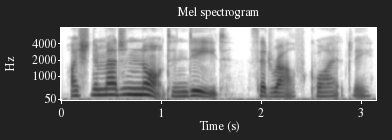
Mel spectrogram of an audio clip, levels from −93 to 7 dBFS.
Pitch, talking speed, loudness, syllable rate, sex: 195 Hz, 150 wpm, -18 LUFS, 4.6 syllables/s, female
